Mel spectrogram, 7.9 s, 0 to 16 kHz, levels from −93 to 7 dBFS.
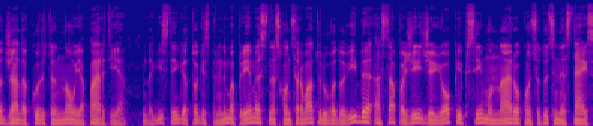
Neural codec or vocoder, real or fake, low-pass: none; real; 14.4 kHz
